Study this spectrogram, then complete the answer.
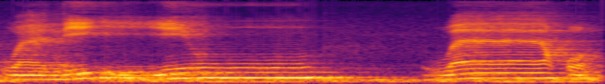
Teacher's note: Wali waq, wawunya tipis, qalqalah tebal. Waq bukan wa, waq.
